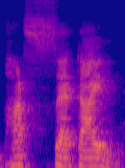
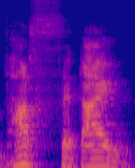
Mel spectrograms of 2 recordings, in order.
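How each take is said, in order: Both takes have the same delivery.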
